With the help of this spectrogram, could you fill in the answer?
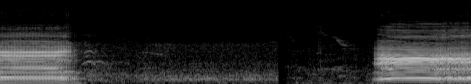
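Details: A village buffalo gives two deep, drawn-out moaning calls with a quiet pause between them.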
